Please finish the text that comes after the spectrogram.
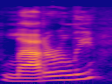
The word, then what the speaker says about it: lateral: lateral and laterally so for lateral we have a flap here we have first syllable stress and the a um and we have so thinking about it like la der da ladder i'm thinking maybe if you think of the word ladder it'll help lateral lateral and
